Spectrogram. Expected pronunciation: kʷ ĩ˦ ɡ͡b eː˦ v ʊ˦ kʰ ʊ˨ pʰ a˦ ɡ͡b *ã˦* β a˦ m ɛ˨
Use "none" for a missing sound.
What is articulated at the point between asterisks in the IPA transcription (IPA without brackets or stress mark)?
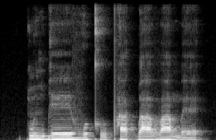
a˦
